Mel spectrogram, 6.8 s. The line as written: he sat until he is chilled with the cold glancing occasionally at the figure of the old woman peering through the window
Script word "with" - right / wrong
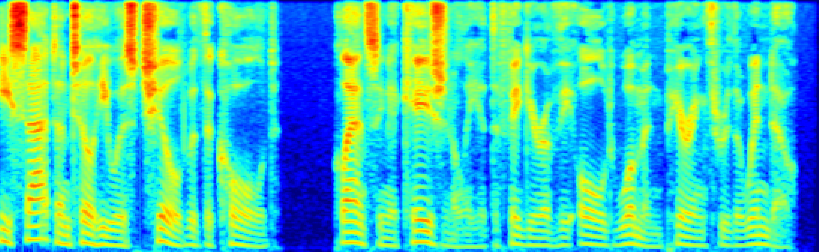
right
